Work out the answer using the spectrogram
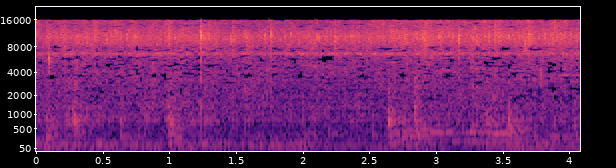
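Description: Tomato, garlic and ginger paste sizzling in hot oil in a nonstick kadai as it is fried, with a spatula scraping and stirring it in a few irregular strokes.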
